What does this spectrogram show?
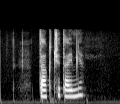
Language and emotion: Russian, neutral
